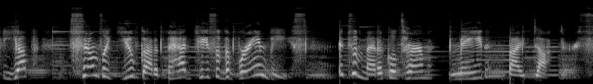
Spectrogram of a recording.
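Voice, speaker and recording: Perky, high-voiced schoolgirl. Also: sing-song, normal speed, sharp tone, faint music behind, exaggerated voice. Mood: perky, assured. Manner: chirpy, salesy. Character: perky, know-it-all schoolgirl in an advert. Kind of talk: old-time radio advert acting.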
